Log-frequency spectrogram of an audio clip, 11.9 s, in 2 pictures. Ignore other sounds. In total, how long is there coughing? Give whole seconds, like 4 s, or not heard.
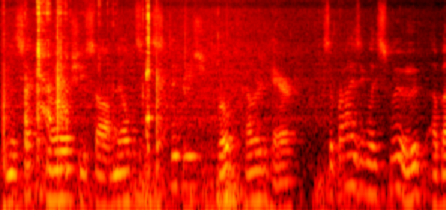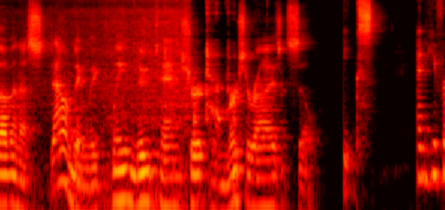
3 s.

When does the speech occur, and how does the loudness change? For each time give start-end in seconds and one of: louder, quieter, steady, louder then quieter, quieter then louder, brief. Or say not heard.
0.0-11.8 quieter.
